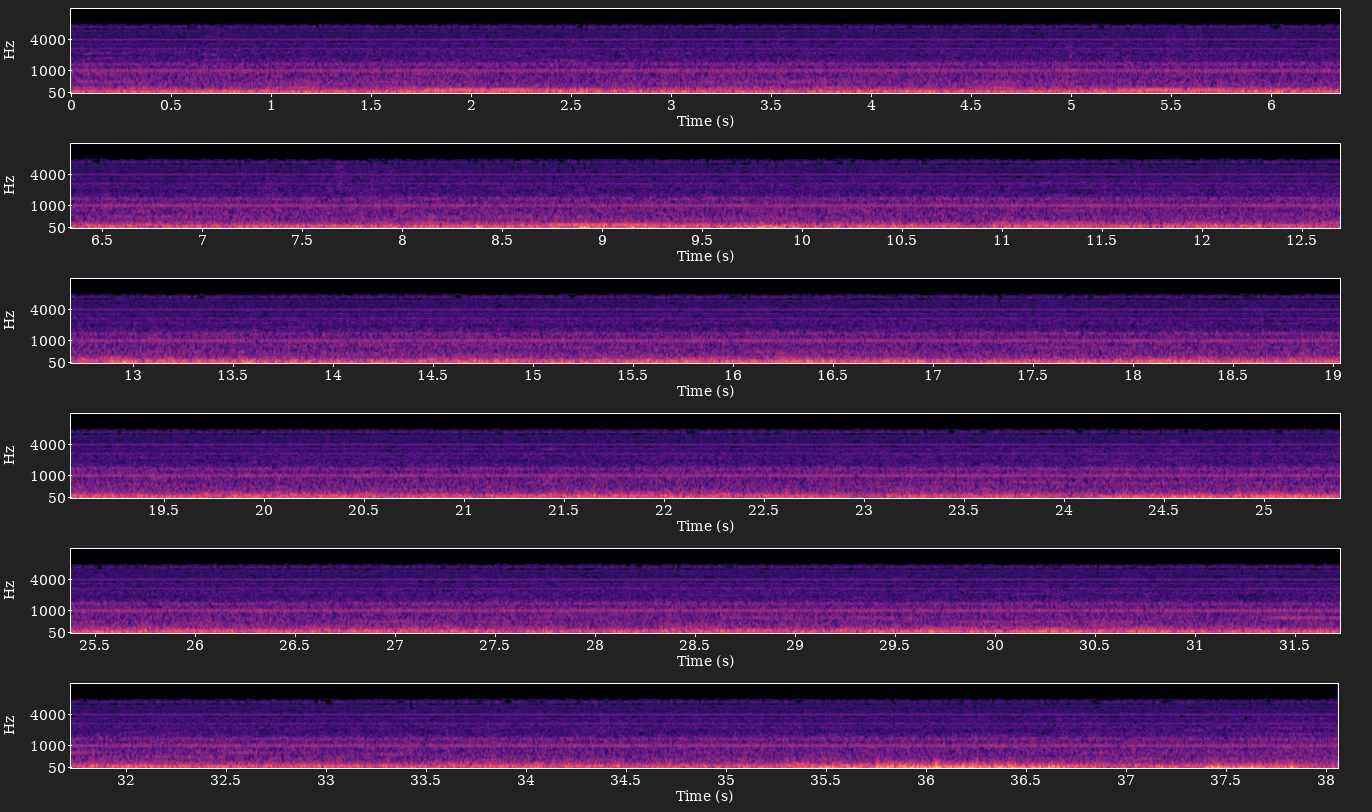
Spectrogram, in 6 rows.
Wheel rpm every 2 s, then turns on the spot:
0, 0, 0, 0, 0, 0, 0, 0, 0, 0, 0, 0, 0, 0, 0, 0, 0, 0, 0.
none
